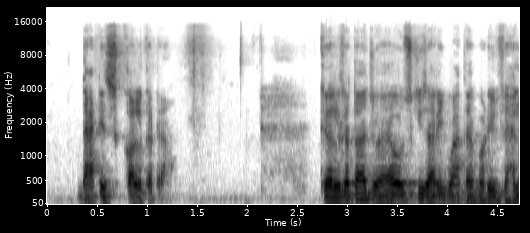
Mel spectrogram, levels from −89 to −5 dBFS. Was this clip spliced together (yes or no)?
no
